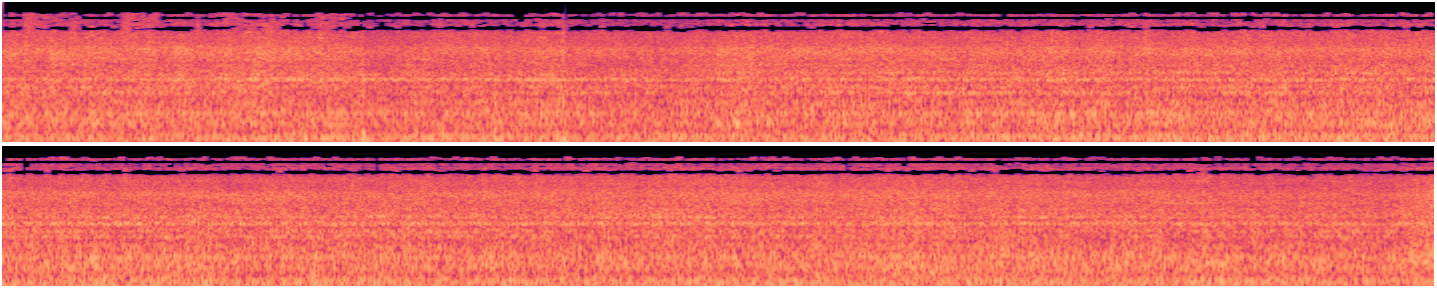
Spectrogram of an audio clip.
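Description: Steady running noise of a moving express train heard from inside the coach: wheels rumbling and rattling on the track at speed, with a low hum underneath.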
